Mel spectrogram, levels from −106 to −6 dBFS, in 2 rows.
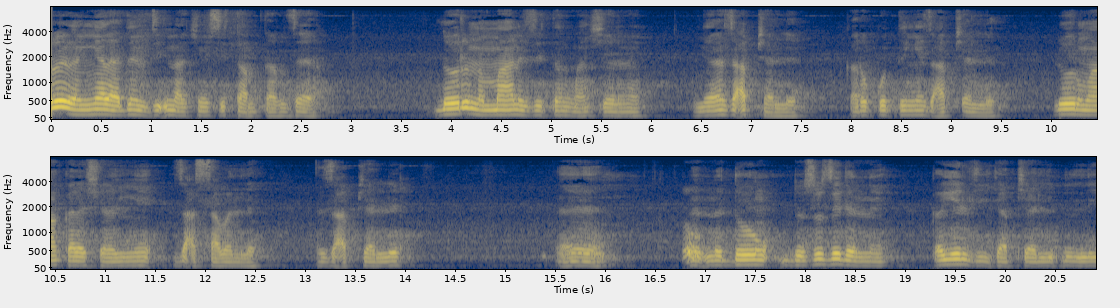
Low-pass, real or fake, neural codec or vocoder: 7.2 kHz; real; none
